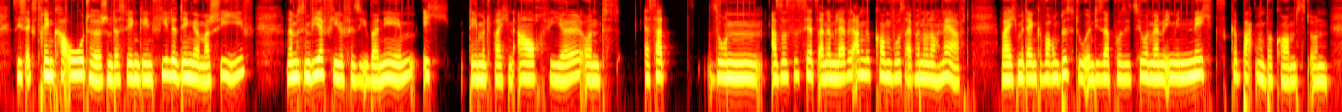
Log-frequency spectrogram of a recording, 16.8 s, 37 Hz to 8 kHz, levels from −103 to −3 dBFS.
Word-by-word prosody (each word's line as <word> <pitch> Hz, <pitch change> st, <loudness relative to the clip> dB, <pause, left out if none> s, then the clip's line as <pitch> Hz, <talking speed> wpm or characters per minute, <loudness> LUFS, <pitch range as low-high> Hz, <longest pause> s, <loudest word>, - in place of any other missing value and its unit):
sie 210 Hz, -, -1 dB
ist 200 Hz, -, -3 dB
extrem 220 Hz, +4 st, +3 dB
chaotisch 220 Hz, -6 st, +3 dB
und 185 Hz, -1 st, +2 dB
deswegen 190 Hz, +1 st, +1 dB
gehen 190 Hz, 0 st, +1 dB
viele 220 Hz, 0 st, +2 dB
Dinge 200 Hz, -1 st, +4 dB
immer 170 Hz, 0 st, +1 dB
schief 220 Hz, +5 st, -3 dB, 0.4 s
und -, -, -20 dB
dann 195 Hz, -, +5 dB
müssen 205 Hz, 0 st, +3 dB
wir 235 Hz, +2 st, +6 dB
viel 195 Hz, -5 st, +1 dB
für 185 Hz, 0 st, -4 dB
sie 170 Hz, -1 st, -5 dB
übernehmen. 180 Hz, +3 st, +1 dB
Ich 210 Hz, 0 st, -5 dB, 0.3 s
dementsprechend 180 Hz, -2 st, -1 dB
auch 190 Hz, 0 st, +2 dB
viel 185 Hz, +3 st, 0 dB
und 180 Hz, -, -3 dB, 0.3 s
es 195 Hz, +1 st, -4 dB
hat 210 Hz, -2 st, +3 dB, 0.5 s
s 190 Hz, -, -15 dB
so 200 Hz, -, +2 dB
'n 195 Hz, -1 st, +2 dB
also, 195 Hz, +1 st, -1 dB
es 205 Hz, +2 st, -4 dB
ist 215 Hz, +1 st, -8 dB
jetzt 215 Hz, -2 st, 0 dB
an 190 Hz, -, +1 dB
'nem 195 Hz, 0 st, +3 dB
Level 195 Hz, +3 st, +1 dB
angekommen, 225 Hz, -2 st, 0 dB
wo's 205 Hz, 0 st, -3 dB
einfach 195 Hz, +1 st, -3 dB
nur 195 Hz, -, +1 dB
noch 185 Hz, -1 st, 0 dB
nervt, 190 Hz, -6 st, -2 dB, 0.4 s
weil 185 Hz, 0 st, +3 dB
ich 185 Hz, -, -6 dB
mir 195 Hz, -, +2 dB
denke: 190 Hz, 0 st, -1 dB
„Warum 195 Hz, 0 st, -1 dB
bist 225 Hz, -2 st, -2 dB
du 195 Hz, -, -1 dB
in 185 Hz, -, 0 dB
dieser 190 Hz, 0 st, -1 dB
Position, 195 Hz, +1 st, -2 dB
wenn 190 Hz, 0 st, +3 dB
du 185 Hz, -, +1 dB
irgendwie 195 Hz, +1 st, +1 dB, 0.2 s
nichts 230 Hz, +1 st, -1 dB
gebacken 200 Hz, -3 st, -3 dB
bekommst?“ 170 Hz, -1 st, -4 dB
Und 170 Hz, 0 st, -3 dB
195 Hz, 210 wpm, -22 LUFS, 185-210 Hz, 0.5 s, wir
